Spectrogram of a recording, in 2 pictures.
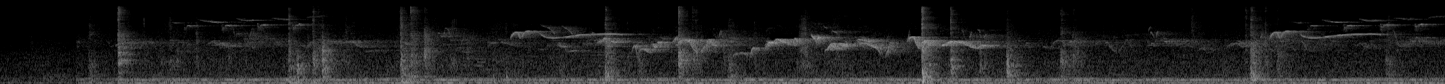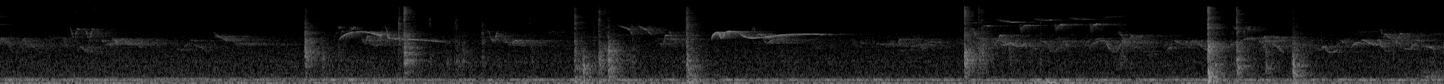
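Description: A bird singing a short chirping phrase of swooping notes, repeated every few seconds, over a steady low hum, with occasional sharp clicks.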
